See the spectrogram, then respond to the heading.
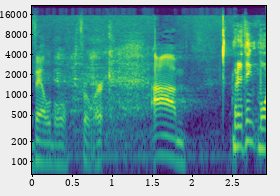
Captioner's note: audience laughing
